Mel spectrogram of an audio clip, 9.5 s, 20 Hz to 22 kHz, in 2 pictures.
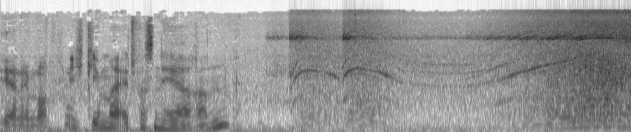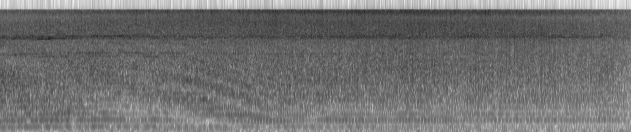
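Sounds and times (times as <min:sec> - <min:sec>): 
speech: 0:00.0 - 0:02.4
one very large and one very small drone taking off: 0:02.0 - 0:09.4.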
